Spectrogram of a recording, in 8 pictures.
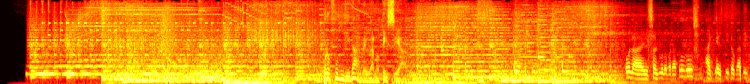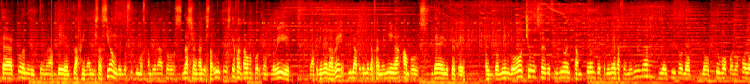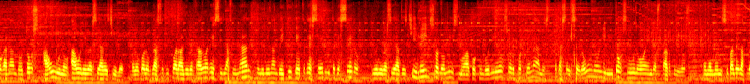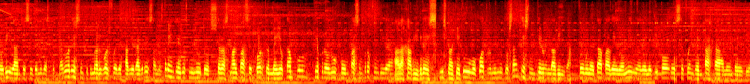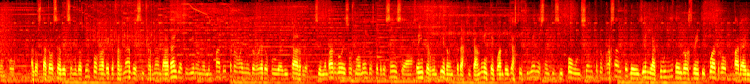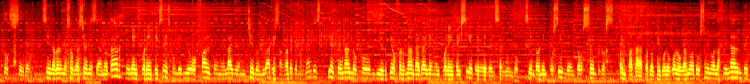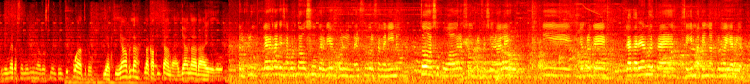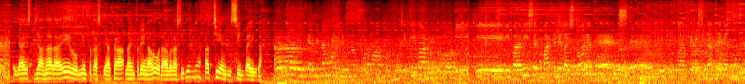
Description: [Podcast] Informe de la final primera femenina en que Colo Colo venció a la U y obtuvo el tricampeonato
